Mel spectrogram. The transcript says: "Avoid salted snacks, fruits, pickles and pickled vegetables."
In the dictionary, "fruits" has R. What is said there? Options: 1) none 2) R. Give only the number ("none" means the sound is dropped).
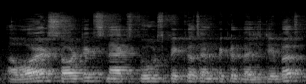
1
